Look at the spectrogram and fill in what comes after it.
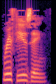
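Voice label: "refusing", British English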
